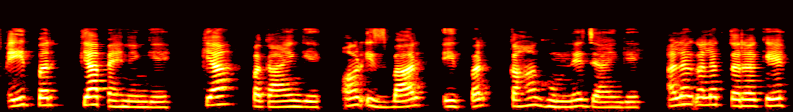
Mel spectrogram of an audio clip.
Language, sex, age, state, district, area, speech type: Urdu, female, 18-30, Bihar, Araria, rural, spontaneous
